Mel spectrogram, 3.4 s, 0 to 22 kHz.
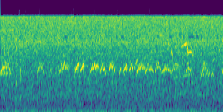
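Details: Swainson's spurfowl at a waterhole on 20 March 2024 gives a fast run of harsh, scratchy notes around mid pitch, partly buried in a steady hiss of background noise.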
